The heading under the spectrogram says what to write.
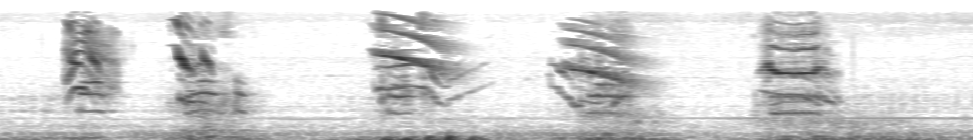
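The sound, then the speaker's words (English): A deep, gravelly creature, a green dragon, chirps five times in an even rhythm, each rasping call rising and falling over a low rumbling background, fairly loud with no talking. “It subsides, and you hear a deep, gravelly chirp.”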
